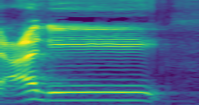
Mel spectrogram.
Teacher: یا ساکن سے پہلے زیر ہے یا مدہ، اس لیے یا مدہ کو ایک الف کے برابر کھینچ کر پڑھیں گے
